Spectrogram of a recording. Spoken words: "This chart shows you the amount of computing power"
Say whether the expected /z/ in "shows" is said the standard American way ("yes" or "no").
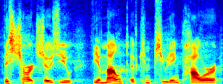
yes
